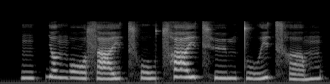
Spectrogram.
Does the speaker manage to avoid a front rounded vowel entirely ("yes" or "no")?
no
